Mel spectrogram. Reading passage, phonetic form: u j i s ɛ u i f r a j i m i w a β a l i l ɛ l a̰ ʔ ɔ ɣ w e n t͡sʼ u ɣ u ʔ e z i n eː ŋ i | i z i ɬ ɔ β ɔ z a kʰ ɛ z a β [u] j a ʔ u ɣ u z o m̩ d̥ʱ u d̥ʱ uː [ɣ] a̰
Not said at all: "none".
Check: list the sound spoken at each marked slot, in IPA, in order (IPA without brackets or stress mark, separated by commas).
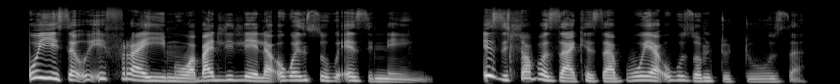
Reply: u, z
